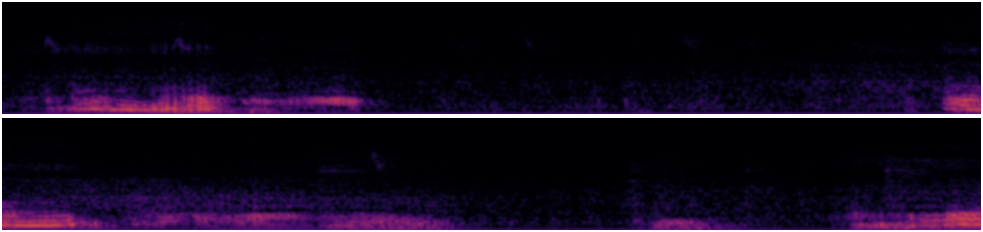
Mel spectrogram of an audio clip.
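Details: Mogli, a pug, during a midday nap: deep, rough snoring in low breathy bursts, each lasting about a second, with a fainter wheezy tail, recurring roughly every four seconds over a quiet background.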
